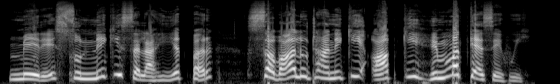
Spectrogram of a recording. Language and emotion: Urdu, angry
